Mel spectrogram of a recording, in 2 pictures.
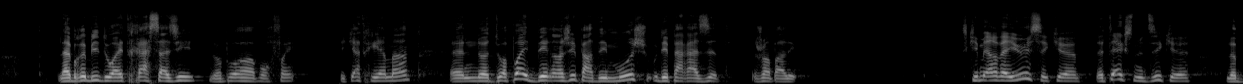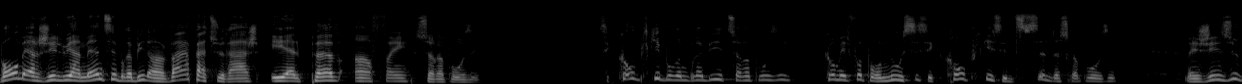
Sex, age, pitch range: male, 30-49, 165-215 Hz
